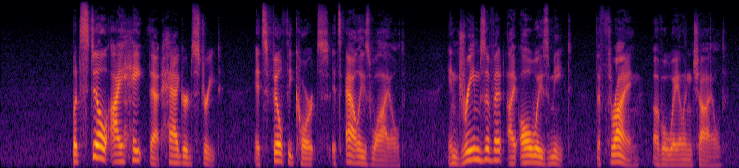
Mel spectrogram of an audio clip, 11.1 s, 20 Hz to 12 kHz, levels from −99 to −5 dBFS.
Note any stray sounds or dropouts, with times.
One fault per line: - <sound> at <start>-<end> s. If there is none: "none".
none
